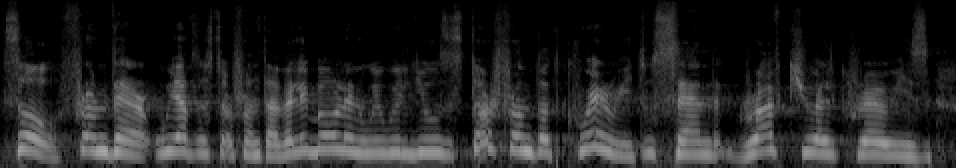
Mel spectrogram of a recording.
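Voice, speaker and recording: A woman's voice: sits high, brisk. A woman from France with a French accent, presenting a technical talk with a live demo at a conference, enthusiastic and full of fillers and restarts. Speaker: conference speaker. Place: conference stage before an audience.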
